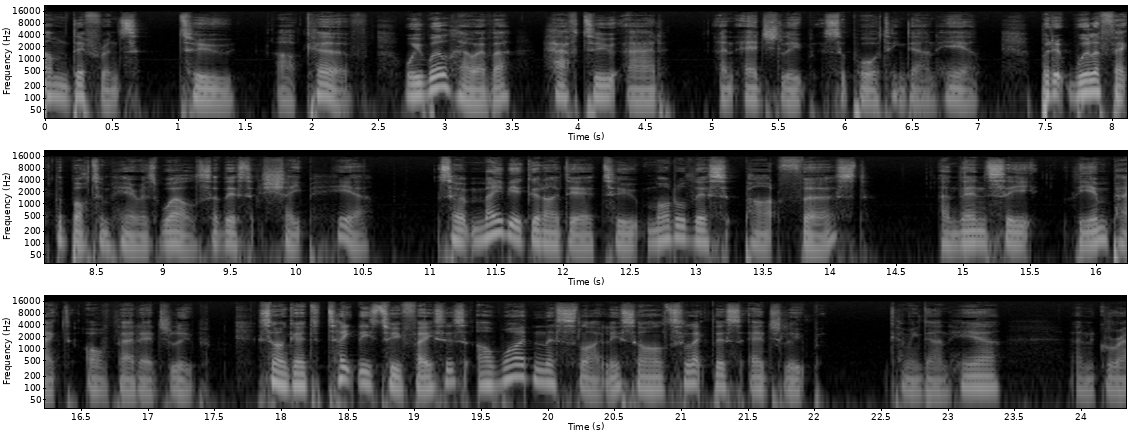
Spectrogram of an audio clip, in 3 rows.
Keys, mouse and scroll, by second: 7.1-7.9 shift+middle drag, 8.7-9.2 scroll down 3, 9.2-10.7 shift+middle drag, 20.5 2, 21.0 click, 21.7 shift+click, 22.5 shift+click, 24.0 g.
